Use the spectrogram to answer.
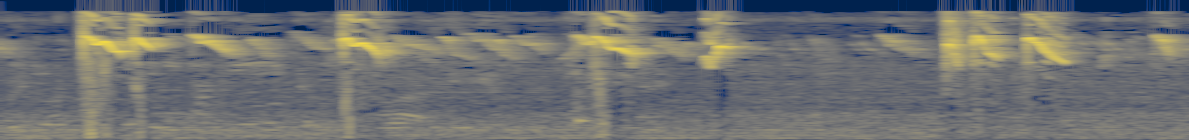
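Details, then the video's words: Young oriental white-eye in rough 'ngeriwik' song, encouraging a second bird; short series of high downslurred chirps, each burst starting with a sharp click, about a second apart. "Burung Pleci Muda Gacor merangsang Pleci Bahan ikut Ngeriwik Sampai Buka paruh"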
